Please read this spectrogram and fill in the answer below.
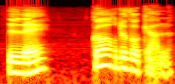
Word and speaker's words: cordes vocales: So you can notice that as usual in French, you've got this mark of the plural at the end, S, and then S here as well, but you don't pronounce them, okay?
